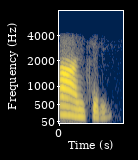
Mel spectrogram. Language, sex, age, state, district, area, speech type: Tamil, female, 18-30, Tamil Nadu, Tiruvarur, urban, conversation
